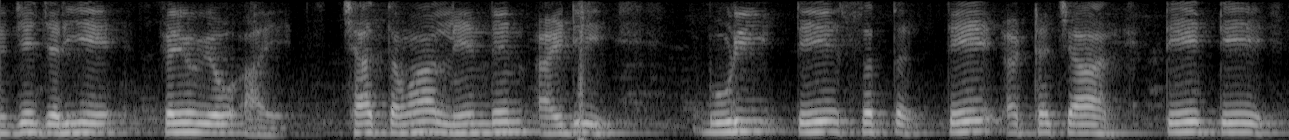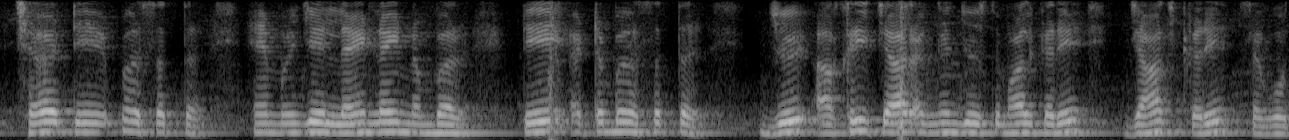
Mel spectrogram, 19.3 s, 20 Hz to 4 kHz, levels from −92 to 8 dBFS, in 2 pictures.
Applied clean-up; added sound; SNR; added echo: neural separator model SepFormer DNS4.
